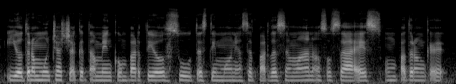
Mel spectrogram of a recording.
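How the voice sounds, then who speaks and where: A woman's voice: mid-range voice, completely flat delivery, brisk, vocal fry, slight background noise. A Dominican woman appearing as a talk show guest, speaking emphatically and often agreeing with "exacto". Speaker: guest, youth campaign member.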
